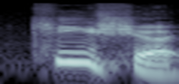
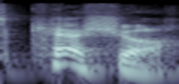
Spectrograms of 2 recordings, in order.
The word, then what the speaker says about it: Kesha: wanted to seem relatable, I referred to the music of Keisha. It turns out I was mispronouncing the dollar sign. It's Kesha.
